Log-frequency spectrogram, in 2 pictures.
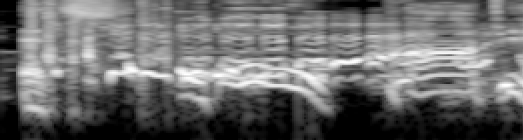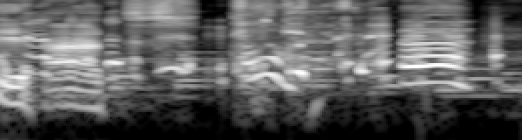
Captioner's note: laughing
